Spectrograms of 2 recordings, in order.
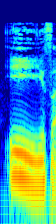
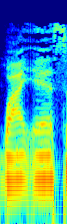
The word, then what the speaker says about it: Ys: and I didn't know that it was called Ease. I used to call it YS and YS12.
